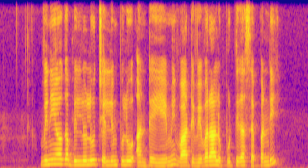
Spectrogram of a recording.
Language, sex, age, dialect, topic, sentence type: Telugu, female, 25-30, Southern, banking, question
